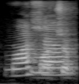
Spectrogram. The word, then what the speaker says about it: Marcia: Marsha Ball.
